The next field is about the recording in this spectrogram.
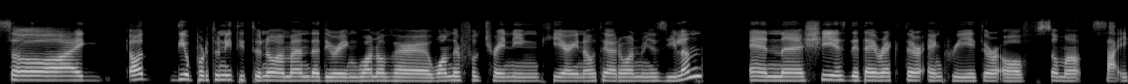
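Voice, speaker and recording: Against a quiet background, a woman speaks in an Italian accent. Her pace is moderate and her intonation flat and monotone. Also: medium pitch for a woman, dry, close sound with no echo. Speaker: podcast host. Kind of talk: interview. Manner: halting, with fillers.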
